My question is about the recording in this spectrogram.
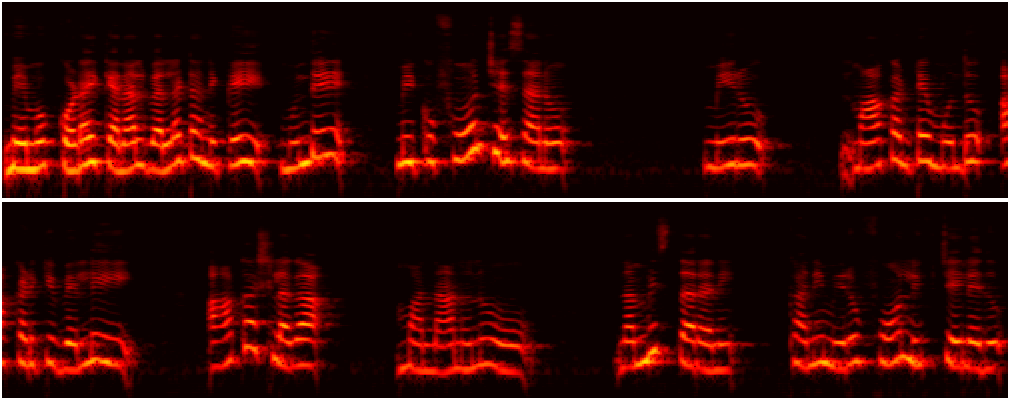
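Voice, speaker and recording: A frustrated young woman who scolds sharply, read out by a woman narrator. Her voice is high. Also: steady tone, moderate pace, pauses often, darkish tone, close to an everyday voice. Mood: exasperated.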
